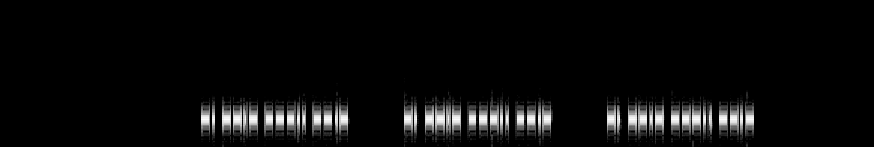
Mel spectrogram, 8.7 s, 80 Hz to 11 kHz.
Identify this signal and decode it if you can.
Morse code, heard as a keyed tone, about 44 wpm, 700 Hz. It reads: NQ8Q NQ8Q NQ8Q
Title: USA Call Signs - 4 Characters - Repeated 3x - 45wpm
